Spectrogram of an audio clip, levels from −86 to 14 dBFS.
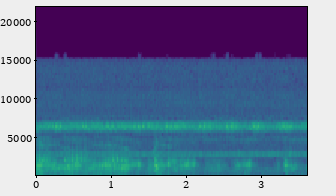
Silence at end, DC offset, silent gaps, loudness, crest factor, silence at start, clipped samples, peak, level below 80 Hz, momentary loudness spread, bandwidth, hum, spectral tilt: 0 s; under 0.1%; none; -23 LUFS; 18 dB; 0 s; under 0.1%; -6 dBFS; -68 dBFS; 4 LU; 16 kHz; none; 2 dB/octave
